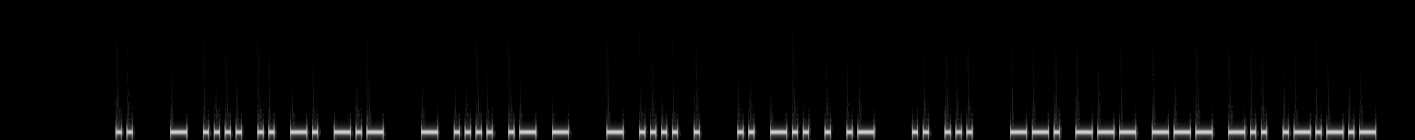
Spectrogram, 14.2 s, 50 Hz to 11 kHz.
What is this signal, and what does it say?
Morse code, heard as a keyed tone, about 22 wpm, 700 Hz. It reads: I THINK THAT THE IDEA IS GOOD.
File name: practice / 22wpm / Sentences with 4-Word Phrases - 22wpm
